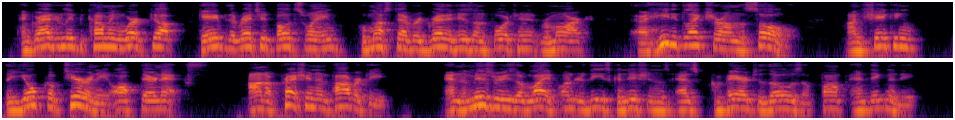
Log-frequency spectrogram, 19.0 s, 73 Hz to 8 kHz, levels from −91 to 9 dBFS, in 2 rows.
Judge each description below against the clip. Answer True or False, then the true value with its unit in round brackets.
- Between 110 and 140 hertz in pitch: False (170 Hz)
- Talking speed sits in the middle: True (160 wpm)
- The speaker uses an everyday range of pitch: True (4.1 semitones)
